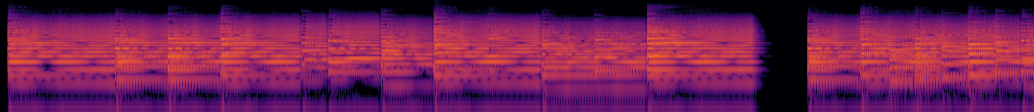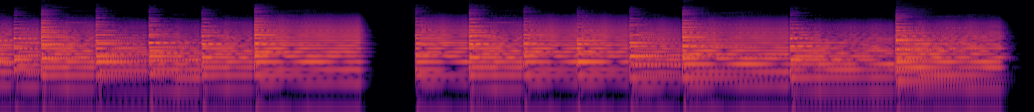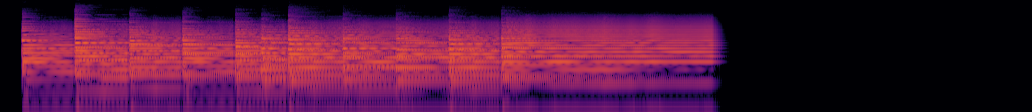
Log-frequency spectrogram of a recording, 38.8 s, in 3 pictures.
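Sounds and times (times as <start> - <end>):
bass: 0.1 - 9.4, 10.1 - 17.5, 18.2 - 25.5, 26.2 - 34.8.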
